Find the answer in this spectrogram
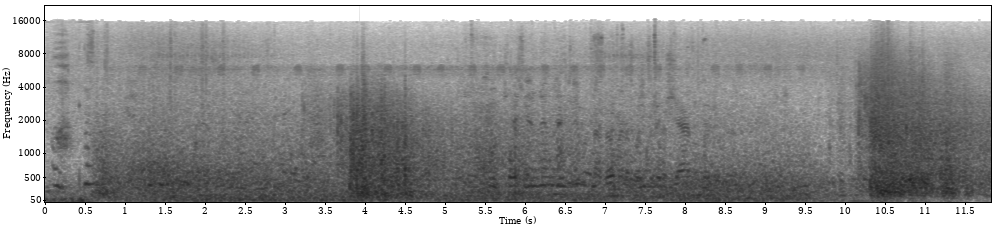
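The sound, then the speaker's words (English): Rolling thunder rumbles through a steady stormy wash, swelling into two louder crashes several seconds apart, with indistinct voices murmuring underneath. “The thunder of God's rage will strike.”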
